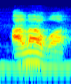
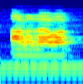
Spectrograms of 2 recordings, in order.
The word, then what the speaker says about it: Alloa: Yes, it's Alloa, not Alaloa. If you can't pronounce it, don't even bloody try.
